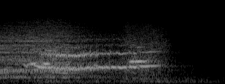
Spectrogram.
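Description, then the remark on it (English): A car on a road skids, its tires screeching in a long, loud skid lasting over a second, the squeal wavering slightly in pitch before cutting off abruptly and leaving a faint rumble as it fades. “He's going to slide right into the road. There's a car coming right his way.”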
